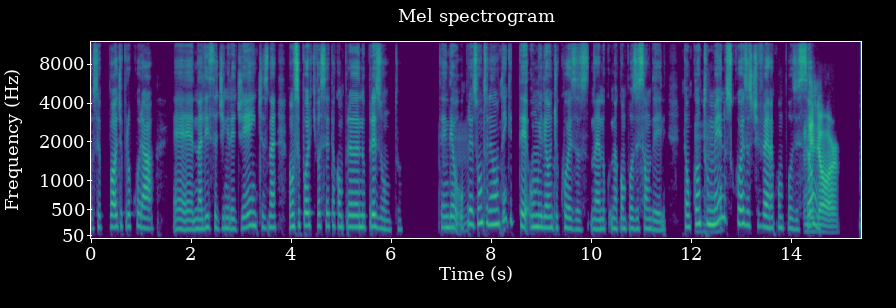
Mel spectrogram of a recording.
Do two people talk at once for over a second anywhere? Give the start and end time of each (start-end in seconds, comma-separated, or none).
none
